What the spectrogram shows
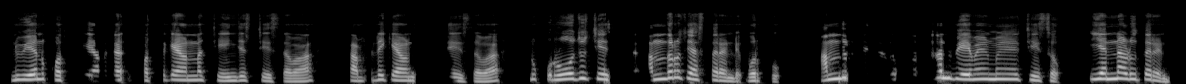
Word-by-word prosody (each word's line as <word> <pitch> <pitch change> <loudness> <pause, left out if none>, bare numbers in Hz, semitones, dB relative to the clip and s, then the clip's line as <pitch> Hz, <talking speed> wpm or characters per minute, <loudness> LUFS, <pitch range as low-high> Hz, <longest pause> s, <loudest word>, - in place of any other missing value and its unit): నువ్వేమన్నా 225 +3 +3
కొత్తగేవన్న 215 +1 -4 0.3
కొత్తగా 205 +4 -5
ఏమన్నా 200 +1 +1
చేంజెస్ 175 +1 -2
చేసావా? 140 -2 -3 0.5
కంపెనీ‌కి 185 +6 -3
ఏమన్నా 180 -2 0
చేంజ్ 165 +3 -30
చేసావా? 140 0 -2 0.4
నువ్వు 225 -2 -7
రోజు 255 +4 +4
చేసే 235 -3 +1 0.4
అందరూ 280 +7 +3
చేస్తారండి 180 - 0
వర్కు. 165 -5 -3 0.5
అందరూ 265 - +4
చేసే 465 -5 -22 0.3
కొత్తగా 310 - -3
నువ్వేమేమి 245 -1 +4 0.3
చేసావ్?" 185 -5 -3 0.3
ఇయన్నీ 260 +1 +7
అడుగుతారండి. 225 - 0
210 Hz, 115 wpm, -23 LUFS, 170-245 Hz, 0.5 s, ఇయన్నీ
